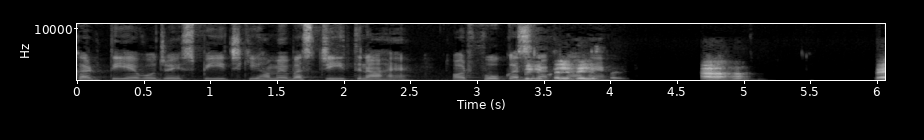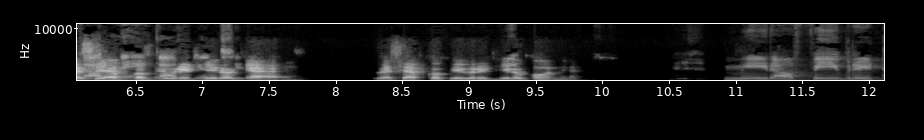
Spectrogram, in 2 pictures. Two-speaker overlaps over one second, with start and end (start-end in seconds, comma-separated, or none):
6.1-7.5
